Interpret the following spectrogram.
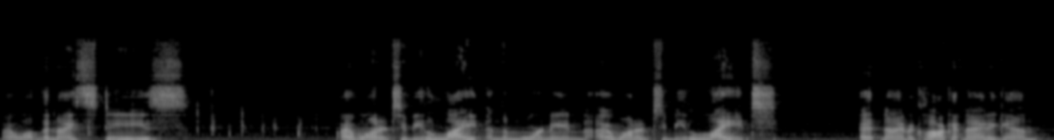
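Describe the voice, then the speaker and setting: A woman's voice: mid-range voice, fairly even intonation, moderate pace, a bit bright, soft background music. A woman chatting casually on a live stream while playing, reading and answering chat and groaning at misses. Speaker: game streamer.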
